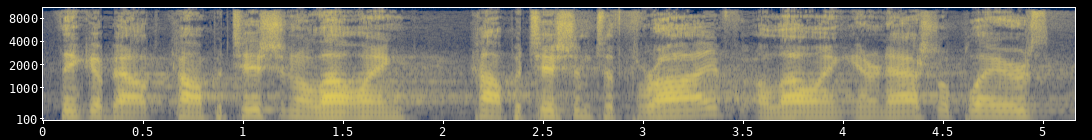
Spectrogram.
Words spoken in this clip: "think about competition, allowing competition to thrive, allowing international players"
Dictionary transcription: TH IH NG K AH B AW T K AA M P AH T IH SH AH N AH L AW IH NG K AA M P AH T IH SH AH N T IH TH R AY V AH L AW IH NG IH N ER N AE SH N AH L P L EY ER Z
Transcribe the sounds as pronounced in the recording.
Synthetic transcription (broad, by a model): TH IH NG K AH B AW T K AA M P AH T IH SH AH N AH L AW IH NG K AA M P AH T IH SH AH N T IH TH R AY V AH L AW IH NG IH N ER N AE SH N L P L EY ER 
